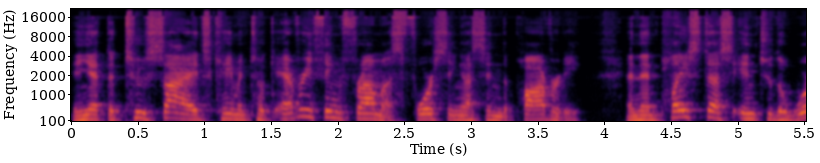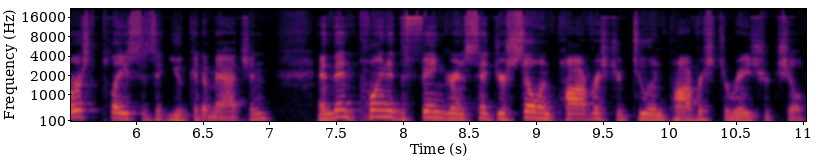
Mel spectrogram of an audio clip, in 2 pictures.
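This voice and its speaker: The speech runs at a very fast pace. Its intonation is lively. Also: man, high pitch for a man. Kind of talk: interview. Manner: loud; passionate, halting repetitions.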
